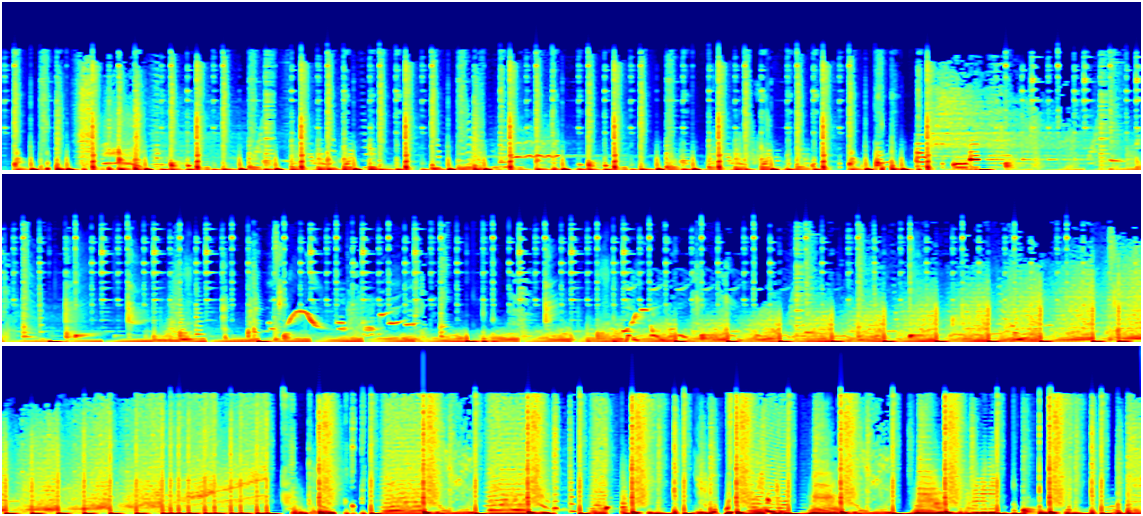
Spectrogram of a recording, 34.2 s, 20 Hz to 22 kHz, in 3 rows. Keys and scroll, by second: 0.1 super+z, 0.6 Right, 2.6 Right, 3.1 Left, 3.3 Right, 8.2 Right, 20.4 Left, 20.5 Left, 20.8 Left, 20.9 Up, 24.4 super+z, 24.6 super+z, 24.9 super+z, 25.4 super+z.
